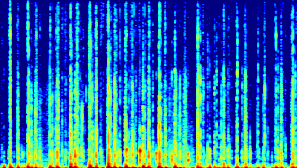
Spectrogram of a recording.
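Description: Fingertips and long nails tap the surface of a dark blue padded leather boxing glove in rapid, irregular succession. Each tap lands as a short, dull, low thump with almost no ring, with faint brighter clicks on some strikes.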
